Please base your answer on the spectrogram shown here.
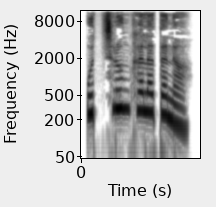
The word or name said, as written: ಉಚ್ಛೃಂಖಲತನ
